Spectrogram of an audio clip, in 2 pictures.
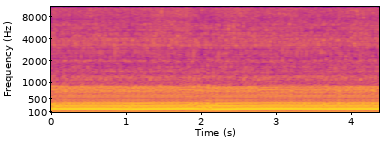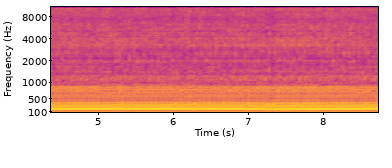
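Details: Jaguar XK6 inline-six after a junkyard rebuild, no exhaust, no radiator, in a homemade boat-tail speedster: loud open-pipe idle with a smooth, even drone and no misses or knocks; normal idle.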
